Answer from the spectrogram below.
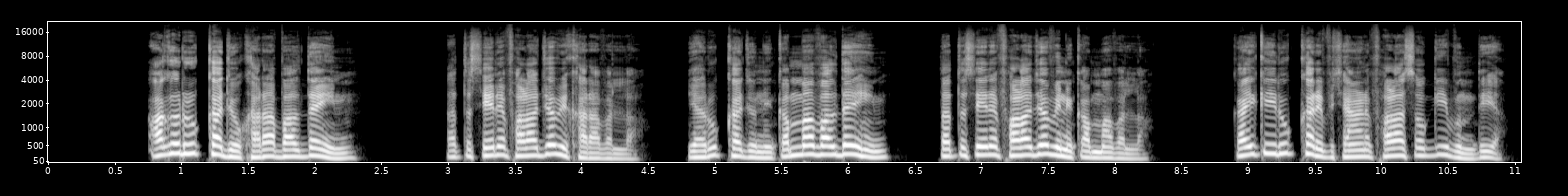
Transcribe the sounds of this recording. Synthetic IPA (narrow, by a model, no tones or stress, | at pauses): ɐɡəɾːʊkʰːad͡ʒokʰɐɾabɐld̪ɛɦɪn | t̪at̪ɐseːɾepʰɐɭad͡ʒobʱikʰɐɾabɐlːa | jaɾʊkʰad͡ʒonɪkɐmːabɐld̪ɛɦɪn | t̪at̪̬ɐseːɾepʰɐɭad͡ʒobʱinɪkɐmːabɐlːa | kaːokiɾʊkʰːaɾibʱɐt͡ʃʰaːɽ̃pʰɐɭasoːɡibʱʊ̃nd̪ijaː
